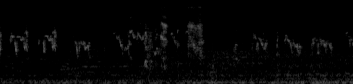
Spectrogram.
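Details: Lovebirds chirping: quick, high, sharp chirps in short bursts and run-together clusters, some overlapping, against a faint low background hum.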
